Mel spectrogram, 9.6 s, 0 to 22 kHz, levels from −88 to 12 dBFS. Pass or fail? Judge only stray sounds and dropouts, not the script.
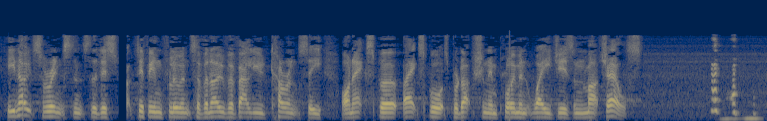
fail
